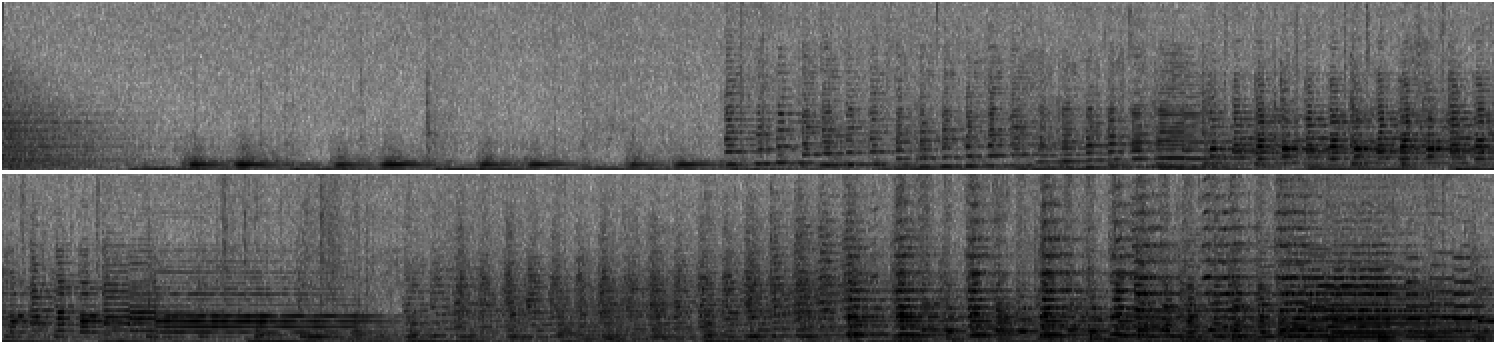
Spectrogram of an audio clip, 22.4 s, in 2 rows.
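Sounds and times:
philharmonic orchestra playing a waltz: 0.0 - 7.4, 8.1 - 22.3.

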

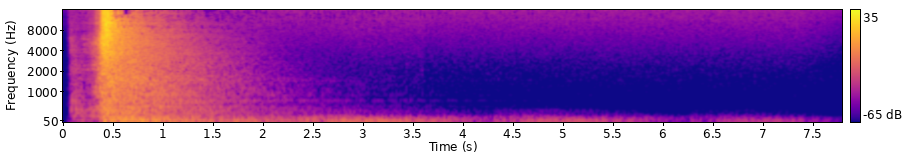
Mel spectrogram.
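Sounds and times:
object slamming: 0.1 - 3.5.

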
